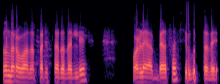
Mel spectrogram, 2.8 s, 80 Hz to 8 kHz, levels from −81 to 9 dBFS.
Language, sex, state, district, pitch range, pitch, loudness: Kannada, male, Karnataka, Bijapur, 130-155 Hz, 130 Hz, -19 LUFS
